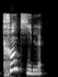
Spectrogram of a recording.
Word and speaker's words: tranquille: No entanto, para as palavras mille, ville e tranquille, a gente vai pronunciar os dois L's com o som de L, normal. Então, lembra lá: ville, mille. Et tranquille.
